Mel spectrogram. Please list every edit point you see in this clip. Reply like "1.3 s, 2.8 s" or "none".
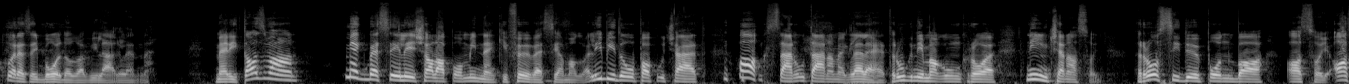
none

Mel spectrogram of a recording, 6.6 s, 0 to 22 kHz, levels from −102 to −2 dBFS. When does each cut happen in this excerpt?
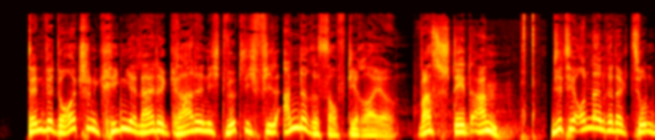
4.1 s

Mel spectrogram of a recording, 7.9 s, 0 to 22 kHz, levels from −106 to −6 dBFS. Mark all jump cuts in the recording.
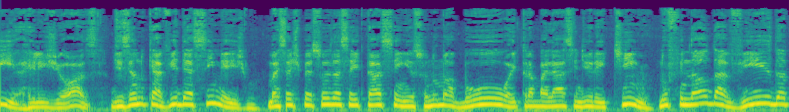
2.6 s

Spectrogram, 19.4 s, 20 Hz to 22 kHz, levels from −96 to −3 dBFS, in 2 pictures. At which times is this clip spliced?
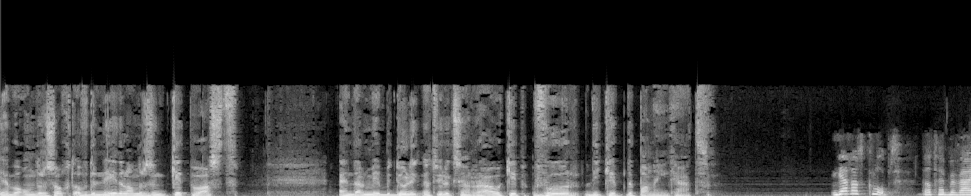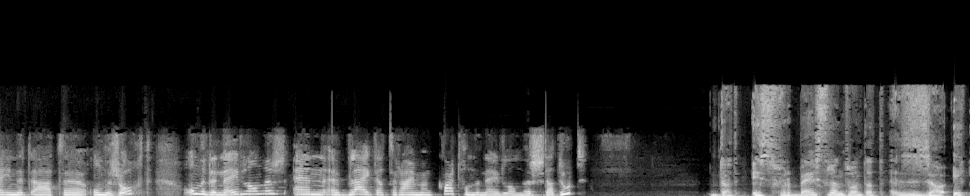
15.1 s, 17.2 s

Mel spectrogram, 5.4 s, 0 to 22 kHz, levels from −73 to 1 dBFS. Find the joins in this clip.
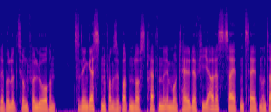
1.4 s

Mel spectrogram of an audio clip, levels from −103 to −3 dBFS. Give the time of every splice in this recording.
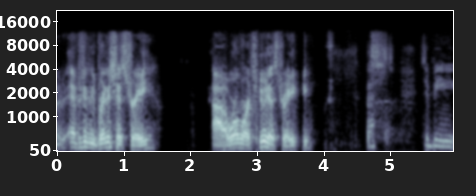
4.6 s

